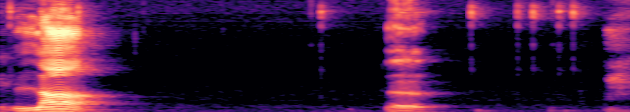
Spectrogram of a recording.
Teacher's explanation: நாவின் இரு பக்கங்கள் தடித்து மேல் பற்களின் அடியை தொடுவதால் தோன்றும் எழுத்து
